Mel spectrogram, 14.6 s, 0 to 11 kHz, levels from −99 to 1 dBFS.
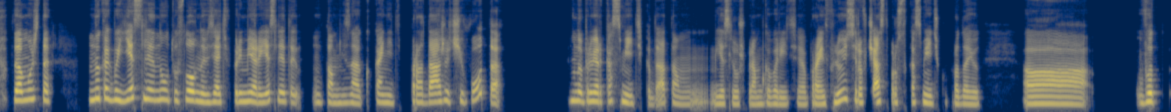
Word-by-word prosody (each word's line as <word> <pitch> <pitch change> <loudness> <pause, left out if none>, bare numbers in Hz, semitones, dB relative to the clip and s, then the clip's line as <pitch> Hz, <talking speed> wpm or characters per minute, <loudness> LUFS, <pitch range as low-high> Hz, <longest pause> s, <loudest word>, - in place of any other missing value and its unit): потому 250 +1 +6
что 275 -4 0 0.5
Ну, 270 +3 +2
как 290 -3 +3
бы, 260 - +4
если, 280 +3 +3
ну 260 +1 -1
вот, 260 -2 -5
условно 240 -2 +4
взять 205 0 0
в - - -39
пример, 220 -2 +2
если 225 +3 +1
это, 220 -3 -4 0.2
м, 205 -2 -9
там, 190 -3 -2
не 185 - -7
знаю, 185 -3 -2
какая-нибудь 195 -3 -4
продажа 210 +2 +2
чего-то, 225 - -1 0.8
ну, 240 - -2
например, 225 -1 +3
косметика, 215 -6 -4
да, 155 +4 -1
там, 170 +2 -9
м, - - -16
если 170 0 -3
уж 165 - -7
прям 160 0 -4
говорить 165 -1 -6
о 155 - -5
про 165 0 +2
инфлюэнсеров, 225 +4 -1
часто 200 +3 +4
просто 200 - -4
косметику 200 -2 -4
продают. 165 -3 -4 0.5
А, 170 -2 +3 0.6
вот 220 +4 +3
205 Hz, 165 wpm, -23 LUFS, 175-230 Hz, 0.8 s, потому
